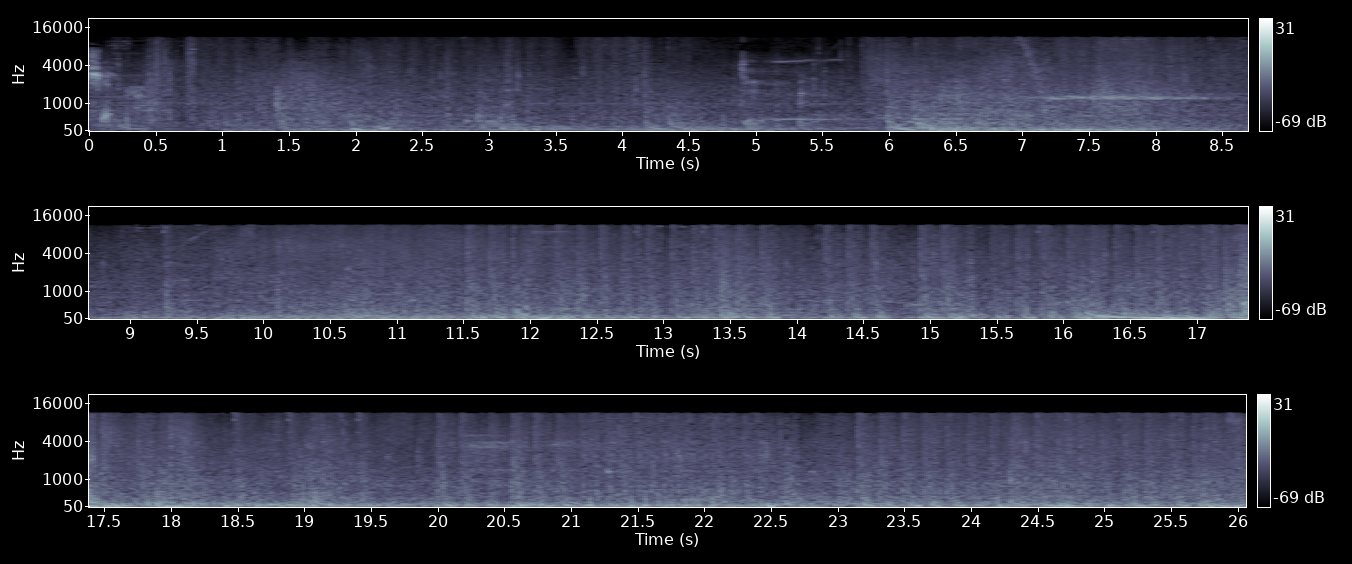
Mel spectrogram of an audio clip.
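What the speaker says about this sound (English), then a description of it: "I need to switch to a machine gun, an auto rifle." Auto rifle machine gun fire in the video game Destiny rattles in dense, sustained bursts amid a busy battle mix of explosions and effects, with someone talking over it.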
